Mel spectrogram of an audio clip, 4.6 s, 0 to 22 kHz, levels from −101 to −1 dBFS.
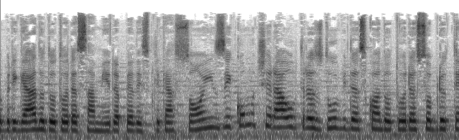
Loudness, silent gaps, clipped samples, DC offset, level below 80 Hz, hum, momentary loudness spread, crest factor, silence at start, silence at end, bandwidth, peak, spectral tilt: -16 LUFS; none; under 0.1%; under 0.1%; -38 dBFS; none; 6 LU; 14 dB; 0 s; 0 s; 16 kHz; -2 dBFS; -4 dB/octave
